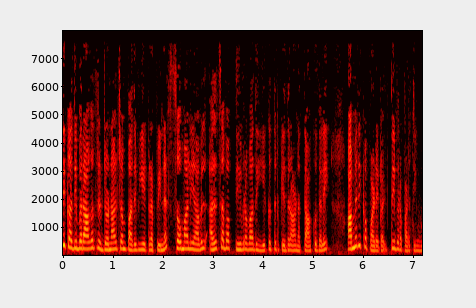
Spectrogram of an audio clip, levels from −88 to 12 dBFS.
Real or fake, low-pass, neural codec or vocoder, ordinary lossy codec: real; none; none; none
